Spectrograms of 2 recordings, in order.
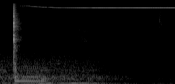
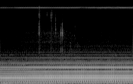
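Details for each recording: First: Ferguson TX90 TV/monitor after replacing the faulty 12 V regulator, which had been putting out 16 V. One switch click, then near silence with no loud hum; 19 V in, 12 V out, and a snowy picture. Fault fixed. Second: Ferguson TX90 TV/monitor before repair, switched on with the mains transformer live: a loud steady low hum of fixed pitch that the volume control can't turn down, with a hum bar on screen. The 85 V rail reads fine; the fault was later traced to a failed 12 V regulator outputting 16 V.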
